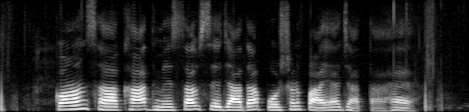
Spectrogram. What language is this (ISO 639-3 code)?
mag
